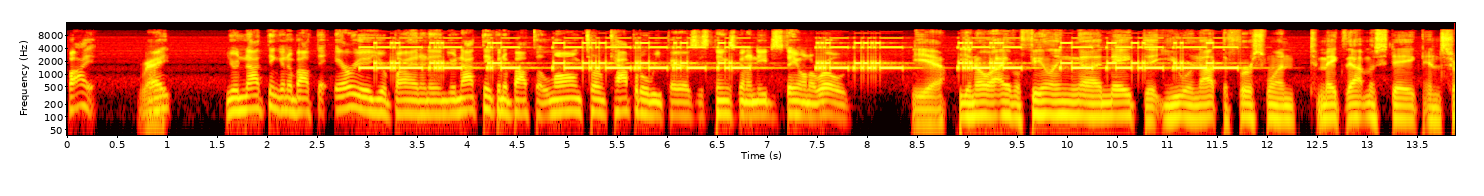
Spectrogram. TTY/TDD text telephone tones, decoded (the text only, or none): BRET MEANS BRETON.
